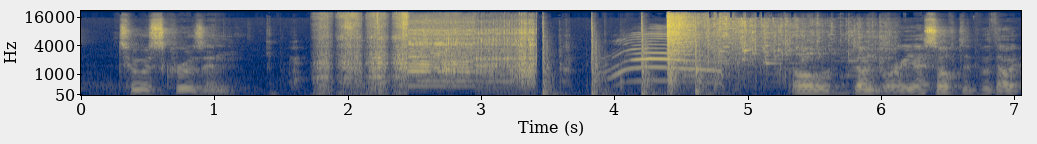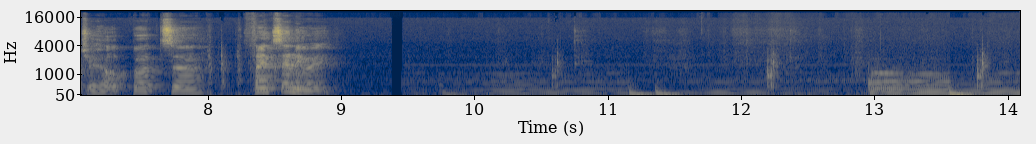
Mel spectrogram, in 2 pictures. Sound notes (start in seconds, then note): 1.8 loud construction sounds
